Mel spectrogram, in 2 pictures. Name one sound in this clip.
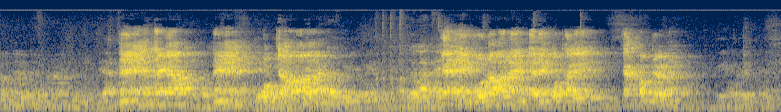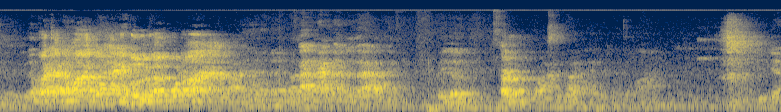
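A man speaks with animation nearby.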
